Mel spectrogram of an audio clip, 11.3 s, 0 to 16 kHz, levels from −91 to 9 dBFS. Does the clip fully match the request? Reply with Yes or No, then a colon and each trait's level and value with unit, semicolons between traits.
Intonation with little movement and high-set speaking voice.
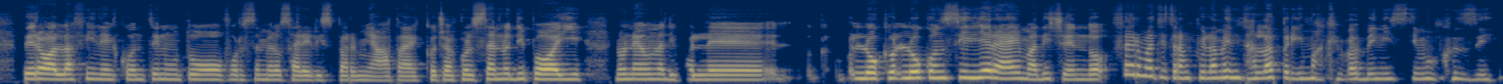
No: average, 3.6 semitones; high, 225 Hz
